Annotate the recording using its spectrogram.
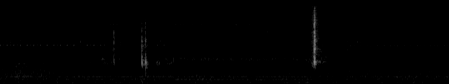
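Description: Quiet room tone with two faint small clicks about a second in and one sharper click about three seconds in.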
